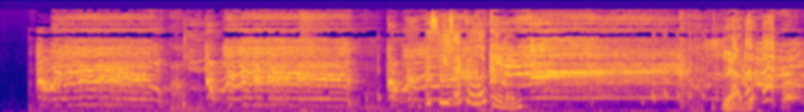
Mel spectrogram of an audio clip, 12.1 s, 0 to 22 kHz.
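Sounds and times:
dog howling into shrill human-like screams: 0.4 - 12.0
dog yipping: 2.8 - 4.8, 5.8 - 10.5, 11.3 - 12.0
speech: 7.0 - 8.1, 10.9 - 12.0
laughter: 9.4 - 12.0.

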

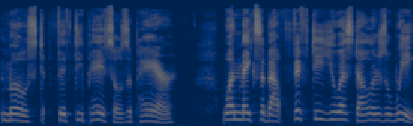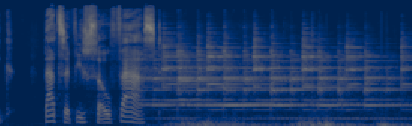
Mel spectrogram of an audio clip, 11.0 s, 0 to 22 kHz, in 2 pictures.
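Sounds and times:
speech: 0.0 - 2.4, 3.0 - 8.0
church bells ringing to summon evening mass: 7.5 - 11.0.

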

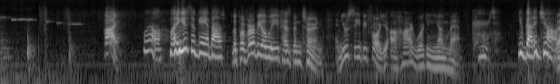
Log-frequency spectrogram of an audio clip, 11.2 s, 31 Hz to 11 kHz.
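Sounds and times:
man whistling a simple tune: 0.0 - 1.8
speech: 2.1 - 11.2.

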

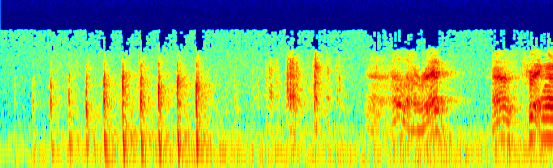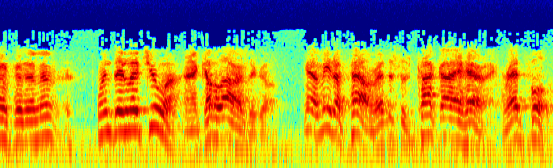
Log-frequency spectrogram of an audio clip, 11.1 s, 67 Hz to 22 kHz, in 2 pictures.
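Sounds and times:
knocking on a door: 0.3 - 2.2
speech: 5.4 - 11.0.

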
